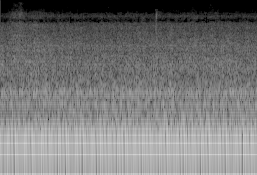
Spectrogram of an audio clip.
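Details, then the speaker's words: Van's exhaust pipe has fallen off: loud, deep unmuffled blatting roar with a rough pulsing beat under revs, like a badly done hot-rod exhaust; not affecting anything else. Exhaust leak. "s, so if anything, I'm just putting it in my mind that it sounds like a horribly done exhaust on a hot rod. You know what I mean?"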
